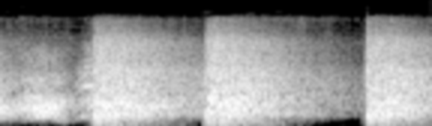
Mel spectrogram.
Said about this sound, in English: But suddenly, shots rang out.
